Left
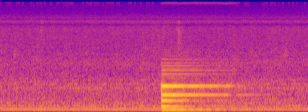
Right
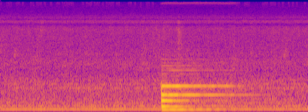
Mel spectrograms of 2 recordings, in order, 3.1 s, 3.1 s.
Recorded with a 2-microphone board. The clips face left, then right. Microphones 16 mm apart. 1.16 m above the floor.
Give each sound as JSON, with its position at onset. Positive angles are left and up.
{"t": 1.6, "sound": "a bell", "side_deg": 40, "distance_m": 0.5}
